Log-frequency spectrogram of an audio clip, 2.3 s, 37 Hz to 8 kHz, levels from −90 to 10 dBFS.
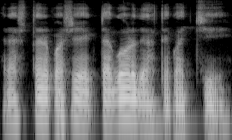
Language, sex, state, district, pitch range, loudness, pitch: Bengali, male, Assam, Hailakandi, 70-90 Hz, -18 LUFS, 80 Hz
